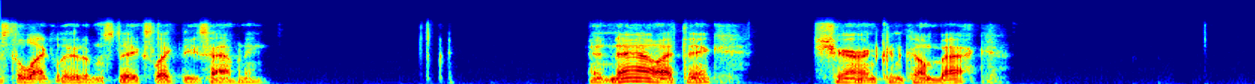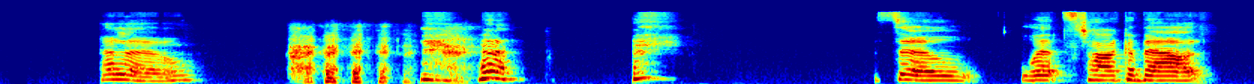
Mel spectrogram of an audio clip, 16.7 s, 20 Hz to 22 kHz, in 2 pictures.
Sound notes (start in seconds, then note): 10.3 laughs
